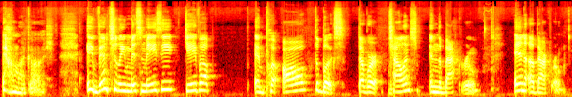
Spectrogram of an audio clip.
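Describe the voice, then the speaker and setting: A woman's voice: on the high side, animated, measured pace. A woman vlogger casually reading a book aloud, stumbling over words and restarting lines.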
